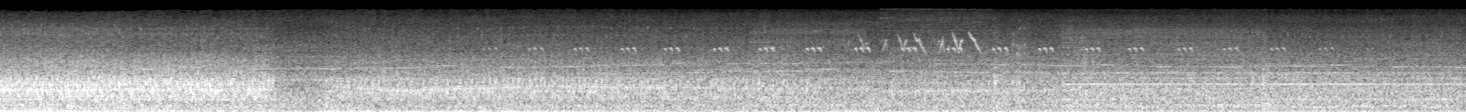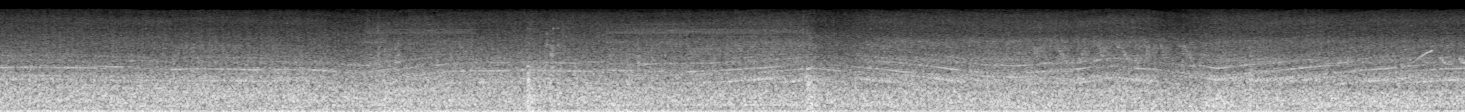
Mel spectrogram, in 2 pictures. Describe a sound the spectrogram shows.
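A tractor engine drones steadily as it drives along.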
